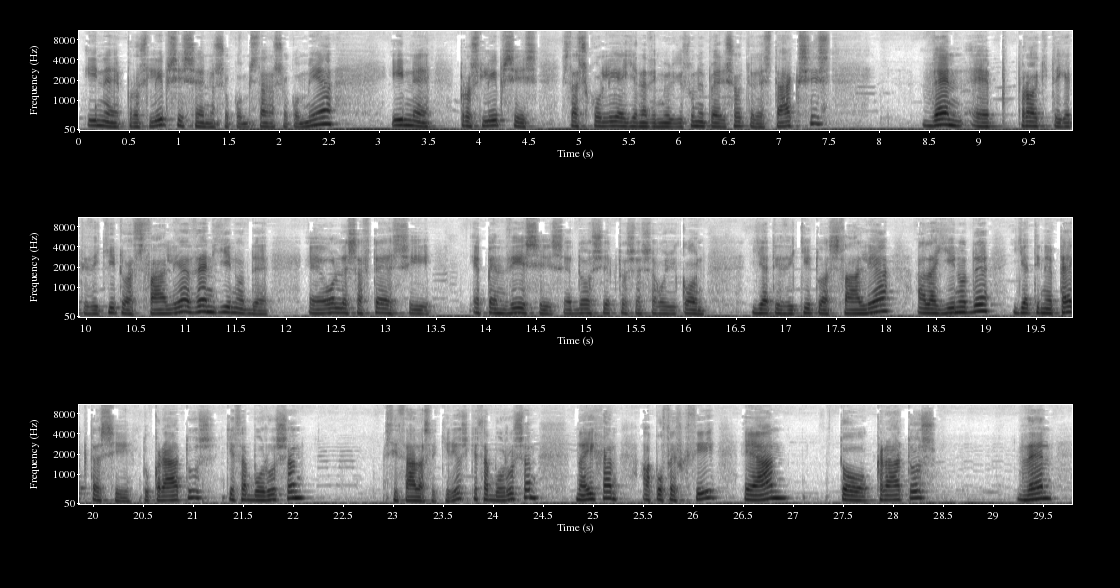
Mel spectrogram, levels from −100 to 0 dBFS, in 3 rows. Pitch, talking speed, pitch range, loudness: 145 Hz, 125 wpm, 130-170 Hz, -20 LUFS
